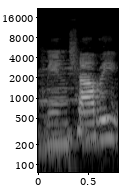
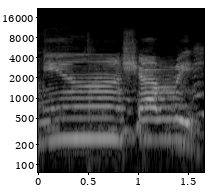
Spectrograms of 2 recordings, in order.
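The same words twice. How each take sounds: First: It moves straight into the next sound, rushed. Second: It holds briefly before the next sound. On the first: The speaker calls it wrong. "langsung ke huruf shinnya. Min syari misalnya. Nah, salah ya" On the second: The speaker calls it right. "Ada jeda sebentar"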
